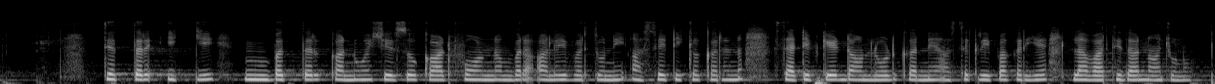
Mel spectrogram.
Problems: none marked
